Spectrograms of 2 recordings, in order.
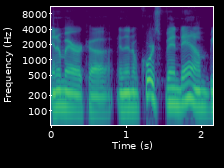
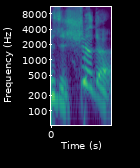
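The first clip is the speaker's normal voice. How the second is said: put-on French accent in a higher pitch; 5 semitones higher than usual. Retelling a movie's opening scene of a drug deal under a bridge: french accent. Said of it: "a French accent".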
